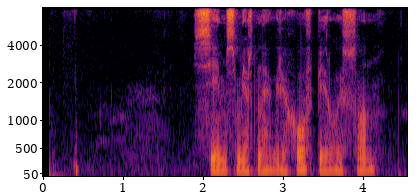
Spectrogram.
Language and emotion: Russian, neutral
